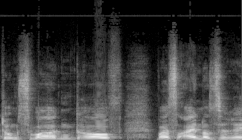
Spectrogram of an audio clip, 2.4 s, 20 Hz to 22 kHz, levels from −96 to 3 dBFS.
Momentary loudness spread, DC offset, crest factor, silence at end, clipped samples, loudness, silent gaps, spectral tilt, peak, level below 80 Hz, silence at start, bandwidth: 8 LU; under 0.1%; 14 dB; 0 s; under 0.1%; -14 LUFS; none; -2.5 dB/octave; 0 dBFS; -72 dBFS; 0 s; 15.5 kHz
